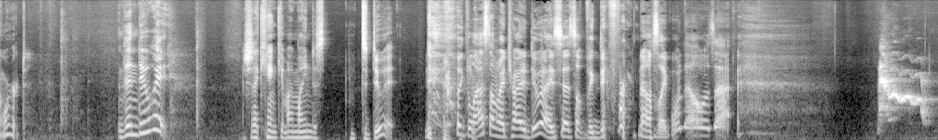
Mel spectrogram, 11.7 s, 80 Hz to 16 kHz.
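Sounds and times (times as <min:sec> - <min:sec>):
speech: 0:01.5 - 0:02.3, 0:03.0 - 0:09.6
dog barking: 0:11.0 - 0:11.7.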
